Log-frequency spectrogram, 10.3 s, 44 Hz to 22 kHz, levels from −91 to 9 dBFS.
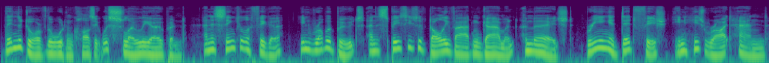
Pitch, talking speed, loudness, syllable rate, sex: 130 Hz, 195 wpm, -17 LUFS, 5.3 syllables/s, male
